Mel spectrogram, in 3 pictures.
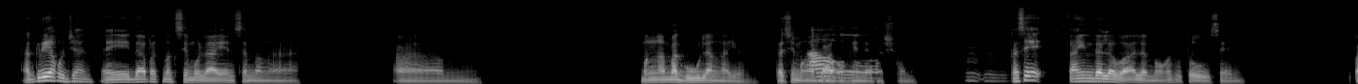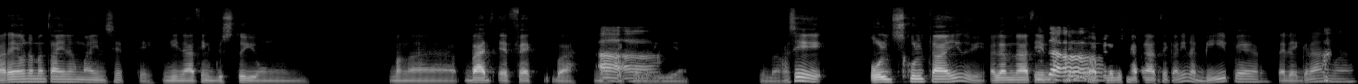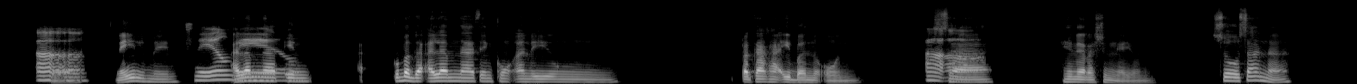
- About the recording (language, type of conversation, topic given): Filipino, unstructured, Ano ang tingin mo sa epekto ng teknolohiya sa lipunan?
- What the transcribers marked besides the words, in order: tapping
